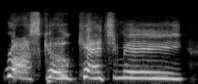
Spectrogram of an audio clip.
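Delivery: high, urgent called-out yell. Acted. Player's character yells to Roscoe mid-dive, yelling. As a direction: call out high to a comrade. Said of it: "and I'll yell".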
